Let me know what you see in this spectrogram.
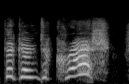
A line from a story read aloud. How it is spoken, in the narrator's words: shrieked Hermione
